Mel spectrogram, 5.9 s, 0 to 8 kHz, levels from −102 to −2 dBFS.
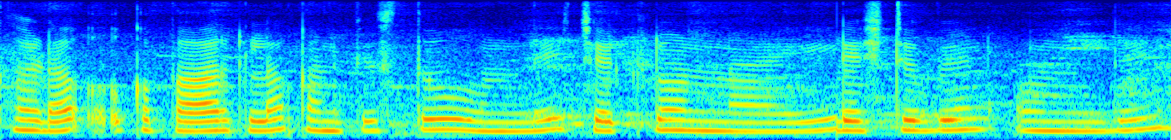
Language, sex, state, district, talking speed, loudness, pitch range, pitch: Telugu, female, Andhra Pradesh, Anantapur, 115 wpm, -32 LUFS, 200-220 Hz, 205 Hz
